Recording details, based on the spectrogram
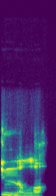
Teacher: Wa fakhimil lam min ismillahi, tebalkanlah lam apabila dia di lafzul jalalah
